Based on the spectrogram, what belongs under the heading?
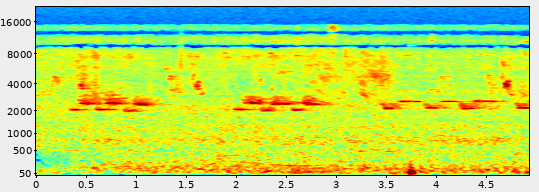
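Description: Small songbird chirping a series of short high notes over a low steady outdoor rumble. A single brief thump comes about three-quarters of the way through.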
